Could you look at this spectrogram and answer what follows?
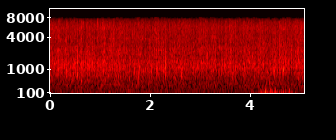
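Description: Fountain jets splashing steadily into a stone basin pool, a continuous patter of falling water. A brief low rumble comes about four seconds in.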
